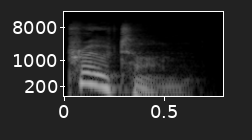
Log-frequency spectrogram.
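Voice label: "proton", British English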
